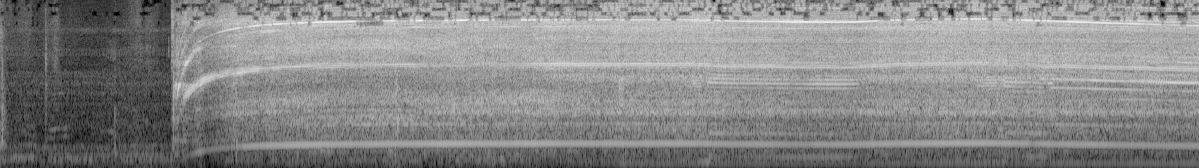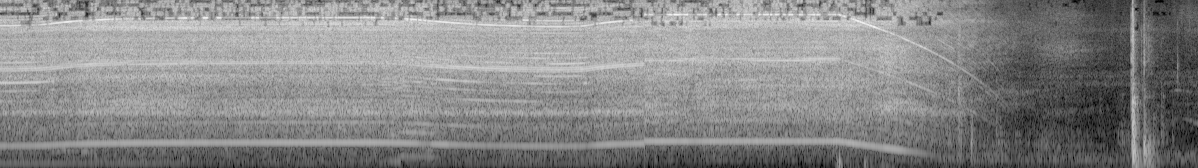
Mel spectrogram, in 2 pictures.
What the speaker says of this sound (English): Now we're going to use this polishing wheel here. This is a real fine wheel, and polish this surface right here.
